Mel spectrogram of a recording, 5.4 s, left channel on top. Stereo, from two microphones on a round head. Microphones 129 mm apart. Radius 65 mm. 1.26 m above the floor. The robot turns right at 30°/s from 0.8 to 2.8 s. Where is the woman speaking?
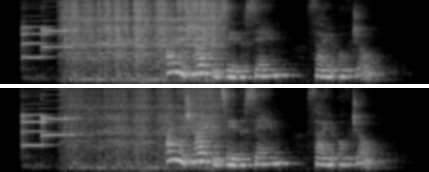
10° right (ahead or behind), 1.2 m; by 4.7 s 35° right (ahead or behind), 1.2 m.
